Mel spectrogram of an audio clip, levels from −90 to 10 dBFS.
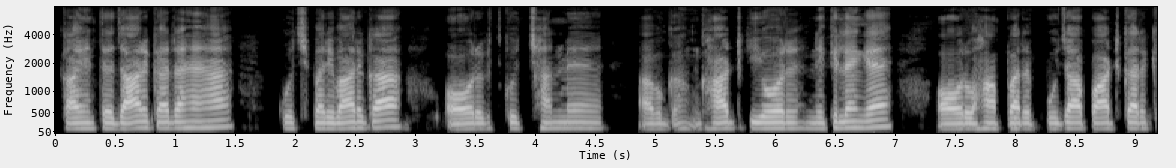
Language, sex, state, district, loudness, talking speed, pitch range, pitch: Hindi, male, Bihar, Jahanabad, -17 LUFS, 155 wpm, 125-140 Hz, 130 Hz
